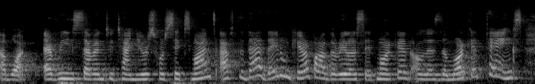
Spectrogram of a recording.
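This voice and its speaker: In a Romanian accent, a woman talks at a very fast pace and high pitch with hardly any pauses and ordinary pitch variation. Noticeable background noise and audible room echo fill the recording. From Romania, Transylvania. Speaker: real estate agent and social media trainer. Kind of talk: conference talk.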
